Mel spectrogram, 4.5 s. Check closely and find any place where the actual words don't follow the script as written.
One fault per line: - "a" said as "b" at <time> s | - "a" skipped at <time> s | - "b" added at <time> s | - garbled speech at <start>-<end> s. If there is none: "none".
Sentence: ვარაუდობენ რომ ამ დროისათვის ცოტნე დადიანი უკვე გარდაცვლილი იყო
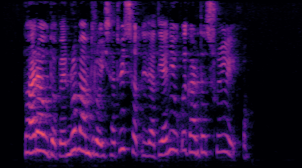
none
